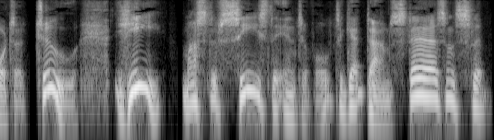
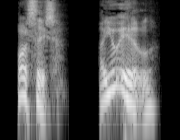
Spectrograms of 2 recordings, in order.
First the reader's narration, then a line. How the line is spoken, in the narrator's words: Nikodim Fomitch asked rather sharply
